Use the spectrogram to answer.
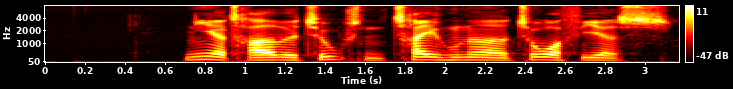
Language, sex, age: Danish, male, 23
